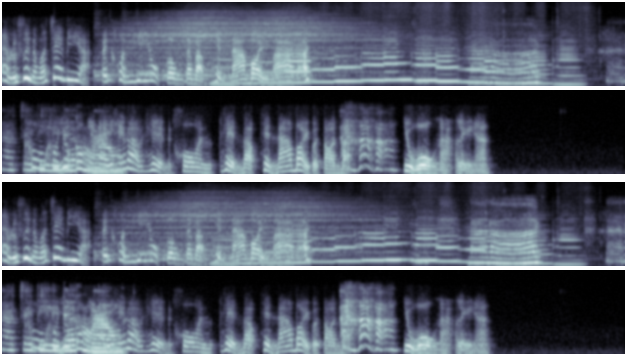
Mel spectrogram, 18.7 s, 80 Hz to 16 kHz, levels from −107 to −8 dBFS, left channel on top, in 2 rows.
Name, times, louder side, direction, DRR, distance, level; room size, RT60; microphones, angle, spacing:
voice 1, 0.0-4.6 9.7-14.6 15.4-16.7, left 2 dB, 30° left, 0.5 m, -25 dB
Crash cymbal, 1.4-6.3, left 6 dB, 70° left, 1.4 m, -39 dB
Wind instrument woodwind instrument, 3.1-8.7, left 3 dB, 85° left, 1.1 m, -30 dB
voice 2, 5.8-6.7 7.0-8.1 9.1-11.2 14.4-15.3, right 6 dB, 40° right, 0.3 m, -27 dB
3.5 x 3.1 x 2.9 m
head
